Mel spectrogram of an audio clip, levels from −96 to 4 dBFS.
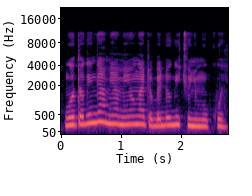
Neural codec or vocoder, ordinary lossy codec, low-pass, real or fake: none; none; 10.8 kHz; real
